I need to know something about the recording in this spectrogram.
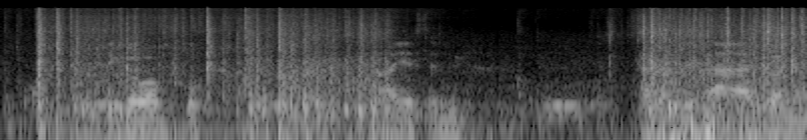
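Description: Racing pigeons cooing, a run of repeated low coos that drops away briefly a little after three seconds in, then picks up again near the end.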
